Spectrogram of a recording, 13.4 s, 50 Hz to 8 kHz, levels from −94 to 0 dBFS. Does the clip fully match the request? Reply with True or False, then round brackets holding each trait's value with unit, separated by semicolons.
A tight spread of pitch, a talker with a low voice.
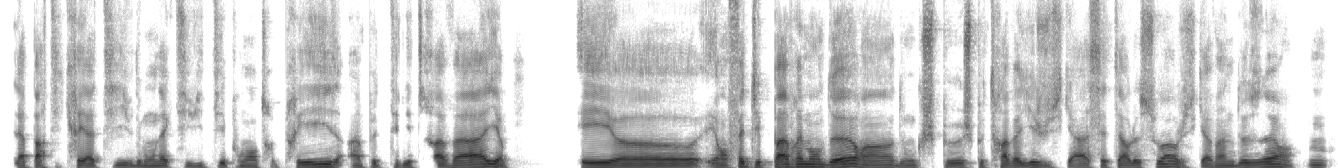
True (2.3 semitones; 100 Hz)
